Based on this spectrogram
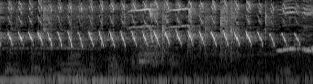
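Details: White-rumped shama matched against neighbours' birds, pouring out a fast, steady string of high chattering notes for three seconds, with a few thin whistles above and a low hum beneath.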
